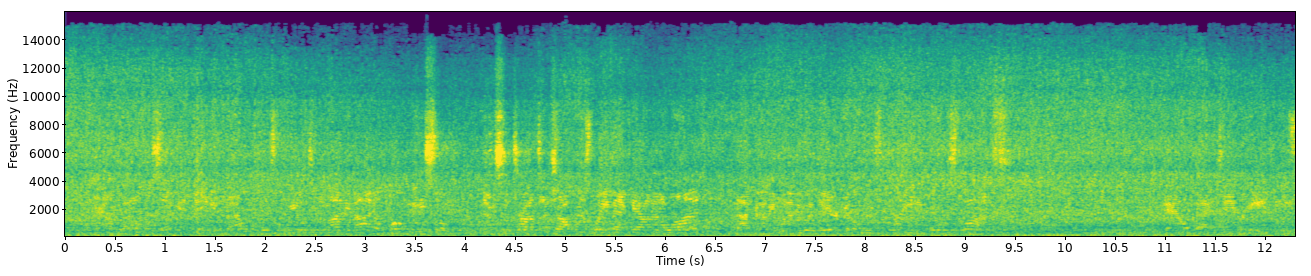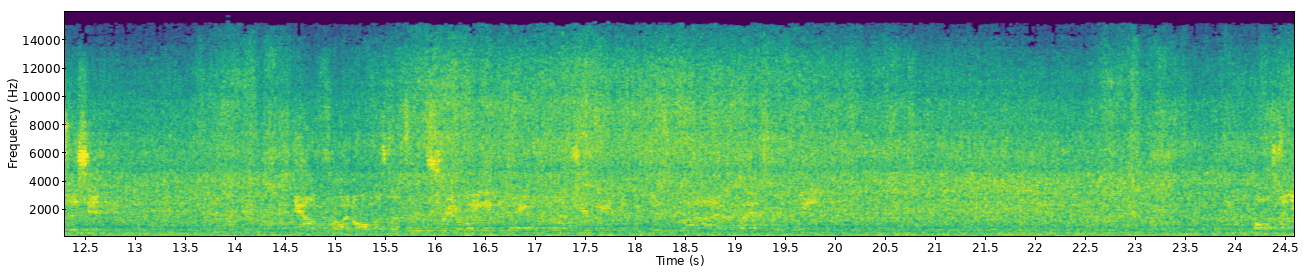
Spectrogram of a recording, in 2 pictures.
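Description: A field of racing karts lapping together: a steady, mixed drone of many small kart engines inside an indoor arena, with crowd voices underneath.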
